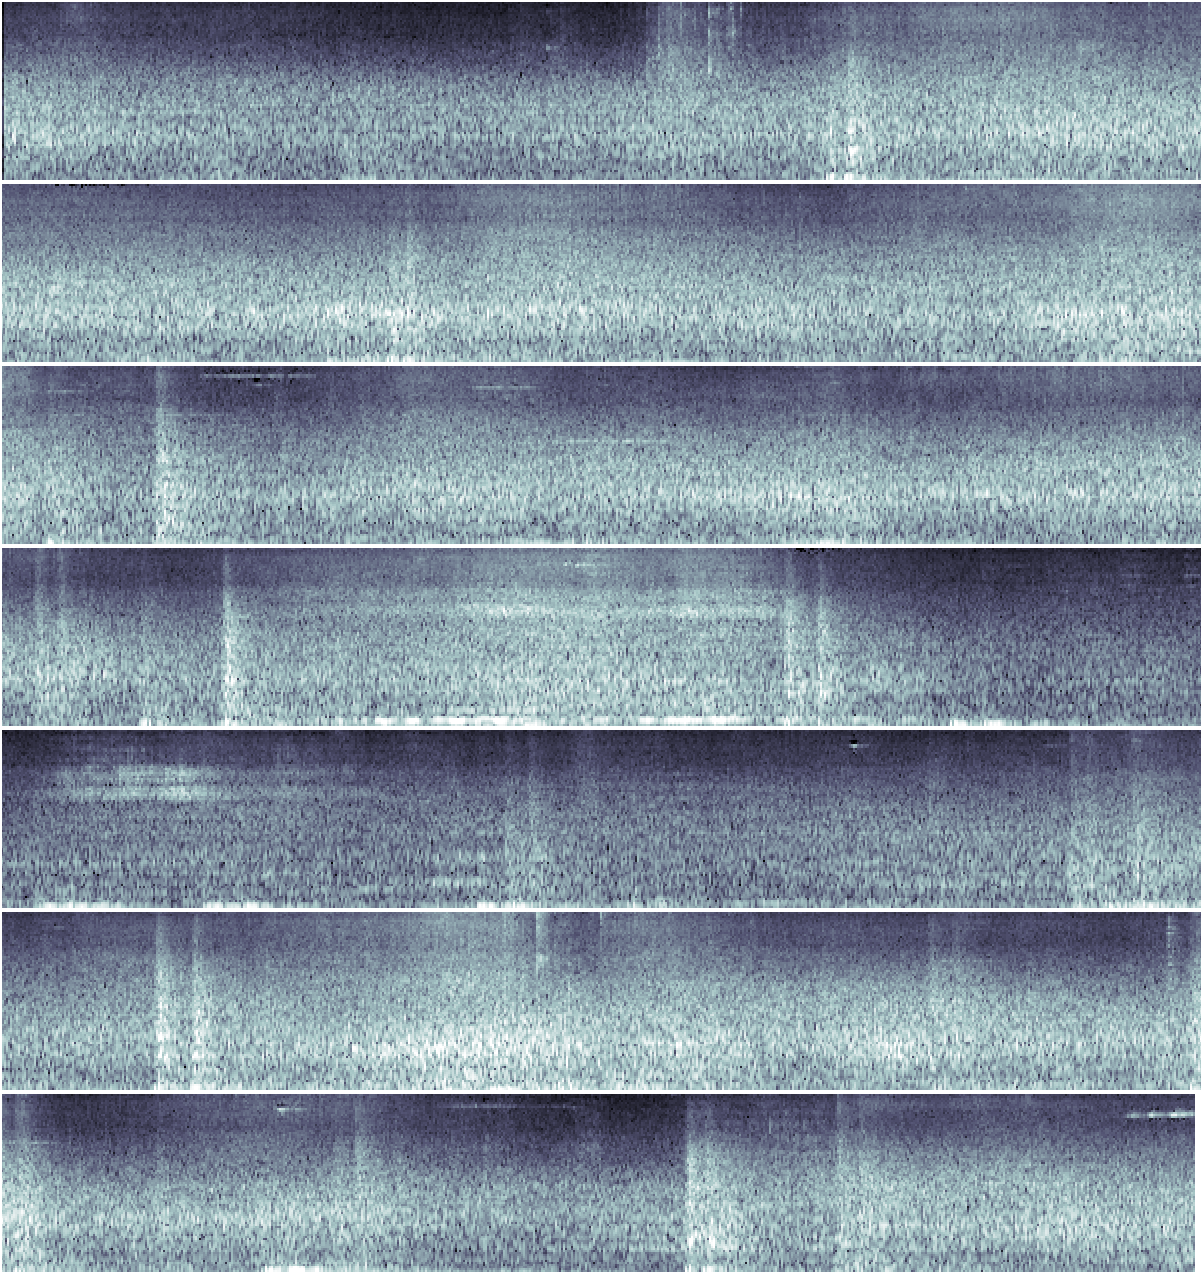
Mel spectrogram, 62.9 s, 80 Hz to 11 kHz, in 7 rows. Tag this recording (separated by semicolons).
2012; Omsk; Russia; atmo; atmosphere; bridge; cars; noise; road; rumble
